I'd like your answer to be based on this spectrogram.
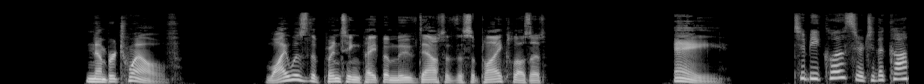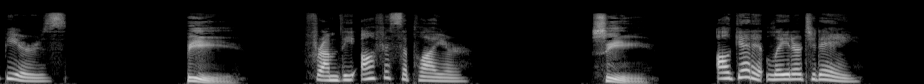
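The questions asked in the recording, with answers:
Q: Why was the printing paper moved out of the supply closet?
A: A: To be closer to the copiers.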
